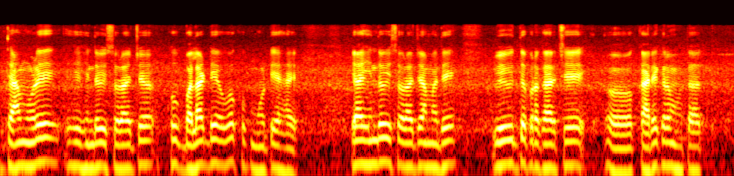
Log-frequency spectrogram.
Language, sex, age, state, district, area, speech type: Marathi, male, 45-60, Maharashtra, Nanded, rural, spontaneous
